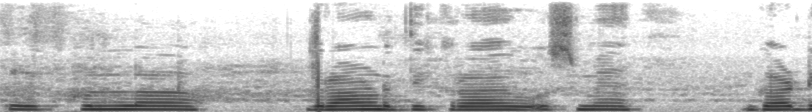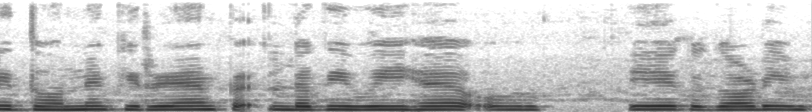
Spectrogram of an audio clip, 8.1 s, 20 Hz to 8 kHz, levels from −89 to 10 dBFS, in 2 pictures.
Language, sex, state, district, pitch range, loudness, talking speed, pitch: Hindi, female, Rajasthan, Bikaner, 225-240 Hz, -14 LUFS, 135 wpm, 230 Hz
